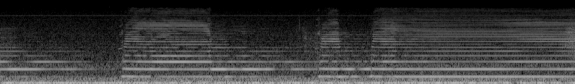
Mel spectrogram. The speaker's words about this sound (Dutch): wordt altijd de horen gebruikt, de scheepshoren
